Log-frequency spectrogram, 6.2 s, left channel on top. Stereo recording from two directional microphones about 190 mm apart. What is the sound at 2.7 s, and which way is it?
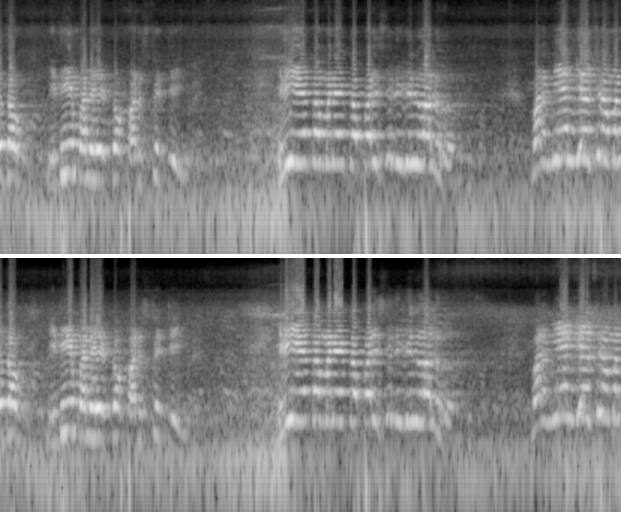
A man's voice, 5° left (ahead or behind).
